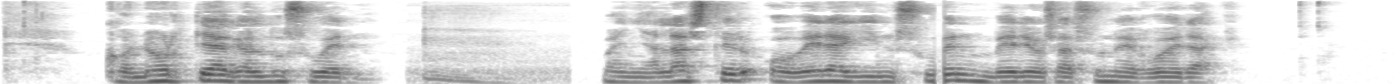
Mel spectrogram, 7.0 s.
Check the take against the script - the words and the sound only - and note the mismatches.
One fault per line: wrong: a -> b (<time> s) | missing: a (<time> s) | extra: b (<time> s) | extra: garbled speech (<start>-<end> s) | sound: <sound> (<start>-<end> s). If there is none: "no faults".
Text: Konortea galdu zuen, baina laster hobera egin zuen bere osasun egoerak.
sound: throat clearing (2.1-2.7 s)
sound: dropout (4.7-4.7 s)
